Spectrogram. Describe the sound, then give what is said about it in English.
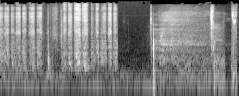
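Pen scratching as someone writes something down, a run of quick rasping strokes, a brief pause, then more scratching broken by a few sharper ticks. “I'm just writing something down.”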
